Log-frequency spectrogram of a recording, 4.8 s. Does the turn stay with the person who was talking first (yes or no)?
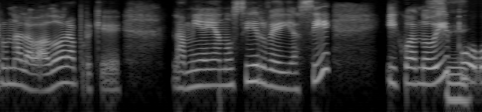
yes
